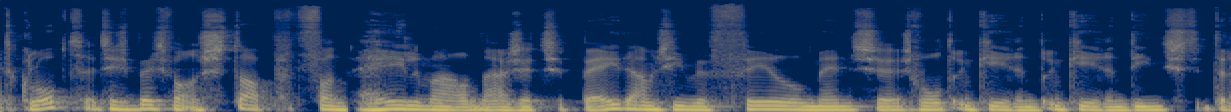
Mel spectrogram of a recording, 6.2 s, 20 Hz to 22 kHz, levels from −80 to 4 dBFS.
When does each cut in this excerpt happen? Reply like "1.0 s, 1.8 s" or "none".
1.7 s, 4.5 s, 5.2 s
